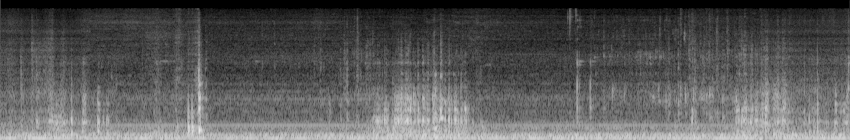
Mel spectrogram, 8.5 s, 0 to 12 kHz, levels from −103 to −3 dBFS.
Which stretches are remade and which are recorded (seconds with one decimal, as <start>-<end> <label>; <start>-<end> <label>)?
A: 0.0-0.9 remade; 0.9-7.6 recorded; 7.6-8.5 remade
